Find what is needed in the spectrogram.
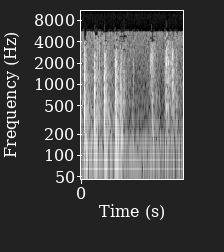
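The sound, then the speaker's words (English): Four firm, evenly spaced knocks on a wooden door, clear, followed by a few softer, muffled sounds and then quiet; Dennis Day, playing a Hollywood film magnate, knocks on the door of the Middletown Little Theater League. “Dennis Day, who, in the guise of a big Hollywood film magnate, is about to knock on the door of the Middletown Little Theater League in an effort to get some actors to do his forthcoming radio.”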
